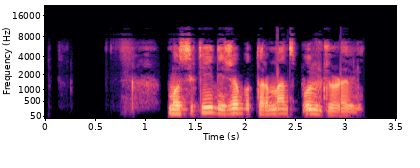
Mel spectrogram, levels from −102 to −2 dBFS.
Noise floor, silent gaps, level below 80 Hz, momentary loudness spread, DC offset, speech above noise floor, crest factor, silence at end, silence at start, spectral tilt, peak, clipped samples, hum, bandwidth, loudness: -37 dBFS; 1.17-1.23 s; -58 dBFS; 21 LU; under 0.1%; 20 dB; 18 dB; 0.35 s; 0.75 s; -3.5 dB/octave; 0 dBFS; under 0.1%; none; 11 kHz; -17 LUFS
